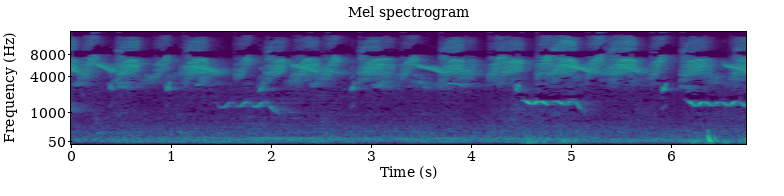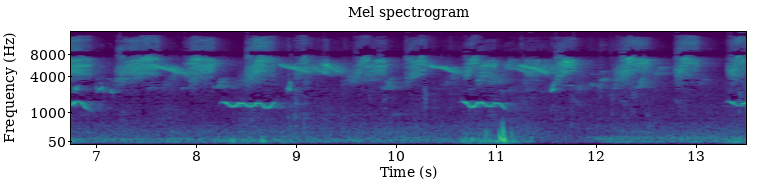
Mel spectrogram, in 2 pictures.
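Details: Baby bulbuls being hand-fed give dense, high, scratchy chirps in rapid overlapping bursts with no break. A lower, wavering zigzag note comes in about every two seconds, and there are a few soft taps.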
